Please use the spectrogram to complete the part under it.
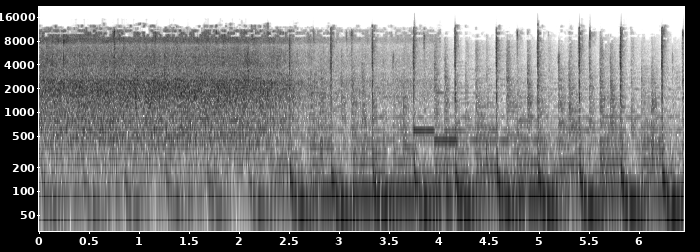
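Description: Light drizzling rain falls steadily in Rasipuram, a dense continuous hiss with scattered drop patters that grows more distinct midway, close and fairly loud throughout.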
